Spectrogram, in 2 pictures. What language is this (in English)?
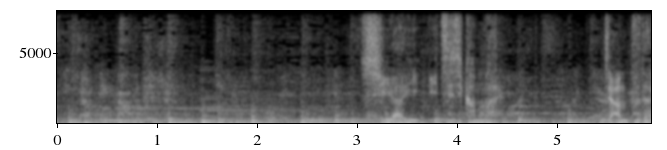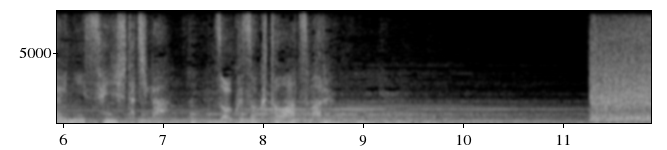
Japanese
